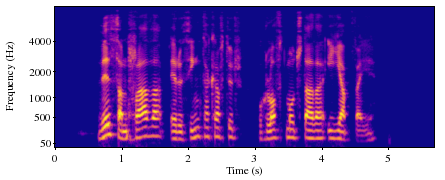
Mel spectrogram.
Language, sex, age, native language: Icelandic, male, 20-29, Icelandic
